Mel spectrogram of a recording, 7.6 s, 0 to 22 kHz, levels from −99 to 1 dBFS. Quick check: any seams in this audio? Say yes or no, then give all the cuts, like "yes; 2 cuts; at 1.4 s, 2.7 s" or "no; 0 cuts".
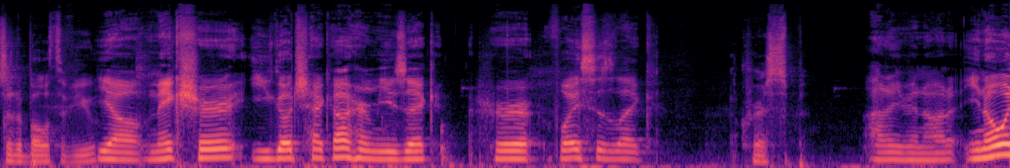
no; 0 cuts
